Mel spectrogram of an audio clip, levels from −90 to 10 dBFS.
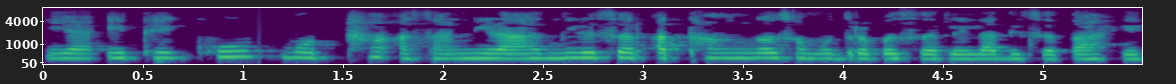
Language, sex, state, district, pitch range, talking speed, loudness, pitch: Marathi, female, Maharashtra, Pune, 215-245 Hz, 130 wpm, -23 LUFS, 225 Hz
